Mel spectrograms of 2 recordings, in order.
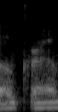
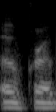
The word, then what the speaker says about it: ochre: 65, which is the ochre, which isn't really oak. I don't think it's pronounced okra, but you guys know what I mean.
